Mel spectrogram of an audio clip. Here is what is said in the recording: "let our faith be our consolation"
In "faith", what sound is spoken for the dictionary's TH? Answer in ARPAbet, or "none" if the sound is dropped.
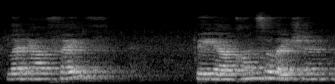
TH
